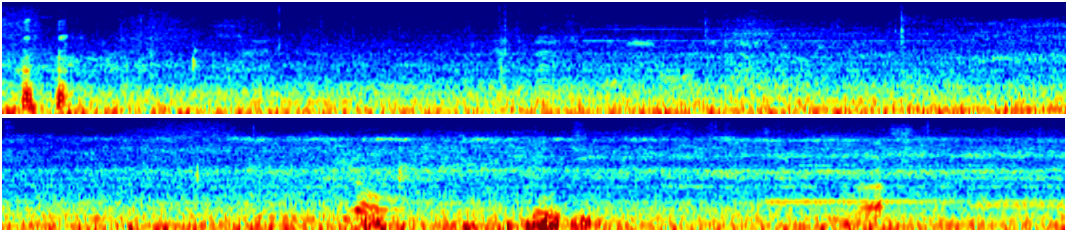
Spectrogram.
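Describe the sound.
A train pulls out of a station with a steady, heavy rumble and hiss, a few clanks and squeals rising near the end, and faint voices murmuring in the background.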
